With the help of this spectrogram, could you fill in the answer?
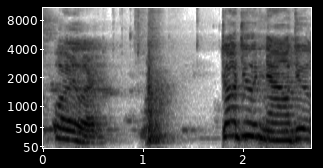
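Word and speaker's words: Euler: she's done that though it does look like uler I agree and until you know hear the correct pronunciation you're going to say you but it's in fact Google how do I pronounce Oiler don't do it now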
